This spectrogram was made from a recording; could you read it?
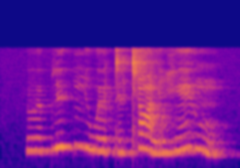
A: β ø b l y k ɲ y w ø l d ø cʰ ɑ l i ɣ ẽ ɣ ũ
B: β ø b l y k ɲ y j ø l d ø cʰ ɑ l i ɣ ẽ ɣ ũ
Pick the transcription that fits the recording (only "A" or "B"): A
